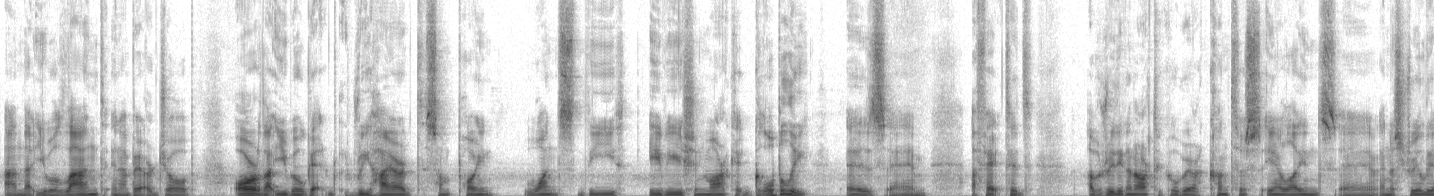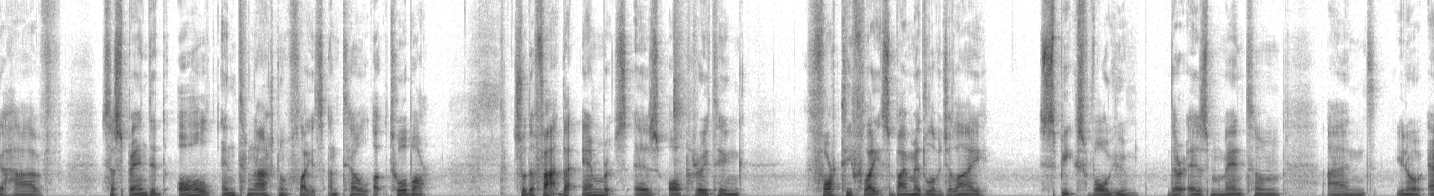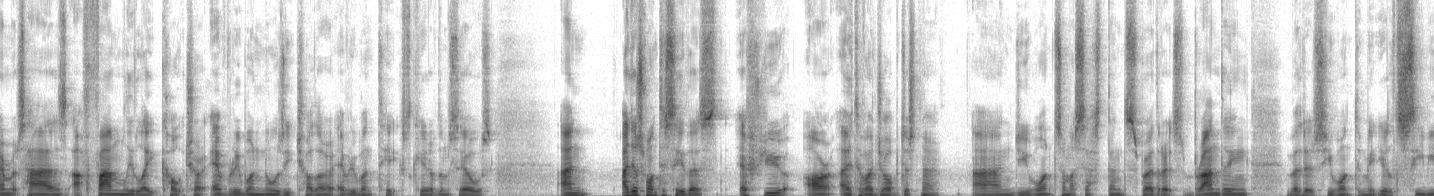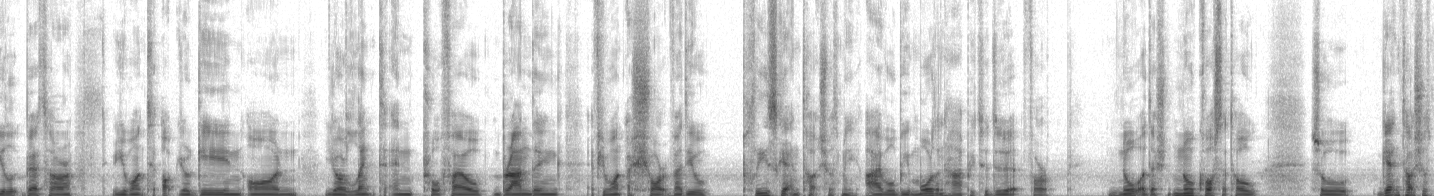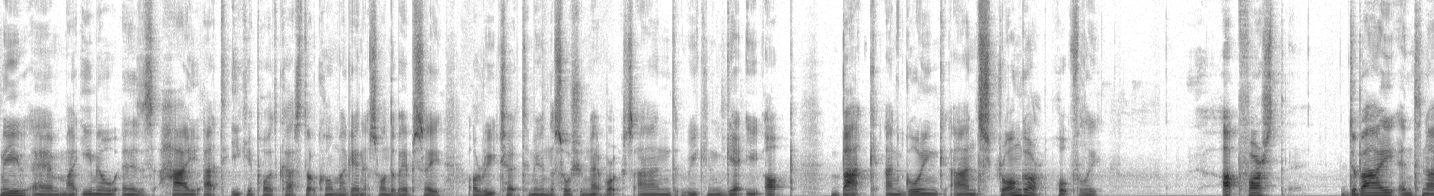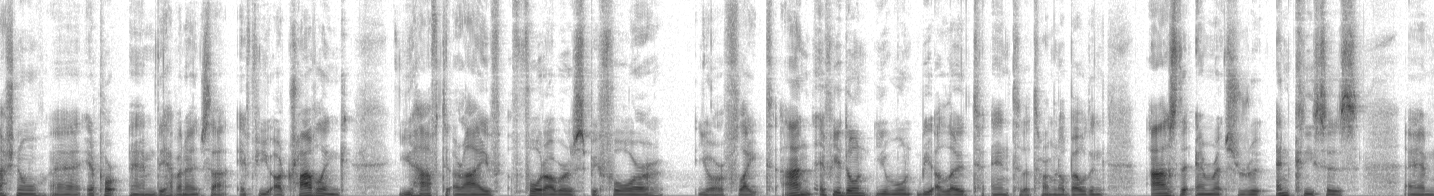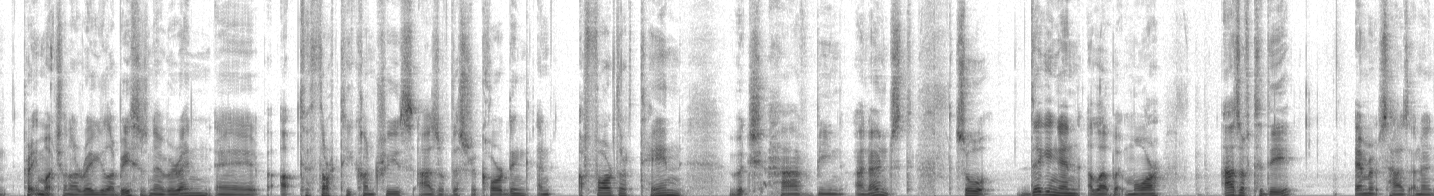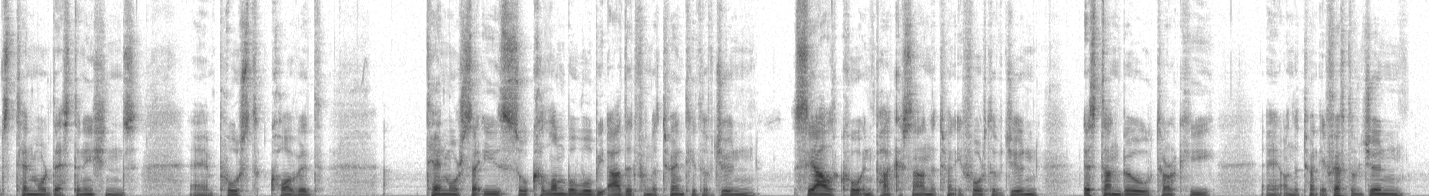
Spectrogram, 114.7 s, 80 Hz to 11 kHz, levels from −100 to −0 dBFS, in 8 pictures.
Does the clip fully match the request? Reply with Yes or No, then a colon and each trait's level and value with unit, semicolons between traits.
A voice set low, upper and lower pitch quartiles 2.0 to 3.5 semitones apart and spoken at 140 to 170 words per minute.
Yes: low, 100 Hz; narrow, 2.6 semitones; average, 160 wpm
